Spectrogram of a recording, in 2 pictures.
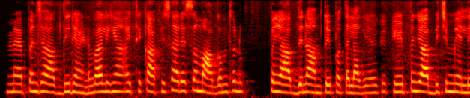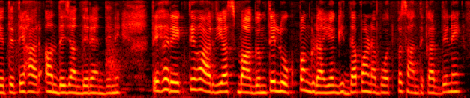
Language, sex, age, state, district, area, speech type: Punjabi, female, 18-30, Punjab, Patiala, urban, spontaneous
